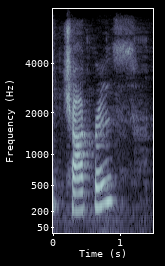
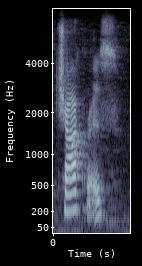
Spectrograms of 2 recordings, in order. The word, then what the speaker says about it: chakra: The word chakra in Sanskrit means energy wheel. In Sanskrit, the CH sound is a hard sound, as we would say church or chili.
